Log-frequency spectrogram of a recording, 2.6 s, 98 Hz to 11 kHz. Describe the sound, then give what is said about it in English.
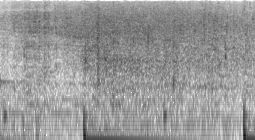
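An egg fries in a hot pan, recalling the 1980s anti-drug ad, with a steady, fairly loud crackling sizzle that runs without pause over a low hum. “You know, it's got that egg. This is your brain. This is drugs. And then they fry it.”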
